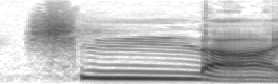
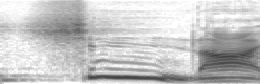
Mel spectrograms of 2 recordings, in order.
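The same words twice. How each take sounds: First: The first syllable ends with an l sound. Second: The first syllable ends with an n sound. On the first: The speaker calls it right. "신라 이렇게 읽어야 맞는다는 거예요" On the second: The speaker calls it wrong. "신라 이렇게 읽으면 틀린 거고"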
